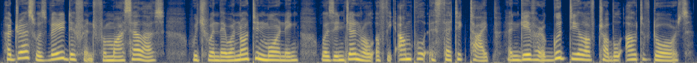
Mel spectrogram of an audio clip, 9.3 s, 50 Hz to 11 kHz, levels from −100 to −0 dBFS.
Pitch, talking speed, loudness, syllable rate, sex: 225 Hz, 215 wpm, -17 LUFS, 5.6 syllables/s, female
